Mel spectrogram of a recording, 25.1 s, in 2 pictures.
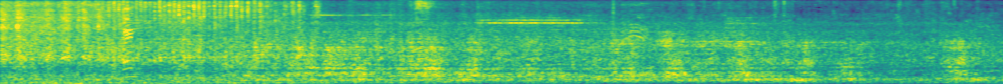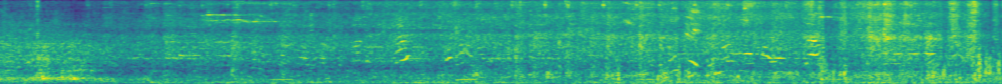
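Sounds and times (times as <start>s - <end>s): elevated train rumbling: 0.0s - 25.0s
street traffic: 0.0s - 25.0s
voices: 14.0s - 25.0s.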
